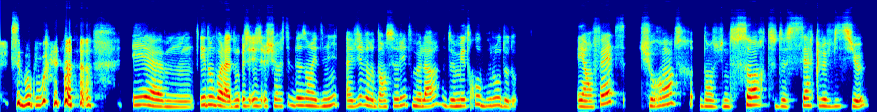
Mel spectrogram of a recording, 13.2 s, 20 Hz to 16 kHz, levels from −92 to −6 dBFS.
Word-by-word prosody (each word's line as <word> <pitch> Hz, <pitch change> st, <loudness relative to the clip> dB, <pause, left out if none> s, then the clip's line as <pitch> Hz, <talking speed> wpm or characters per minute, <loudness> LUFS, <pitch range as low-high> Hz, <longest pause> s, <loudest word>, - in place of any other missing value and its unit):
c'est 325 Hz, -, +4 dB
beaucoup. 255 Hz, +3 st, +3 dB, 1.3 s
Et 255 Hz, +1 st, 0 dB
hem, 195 Hz, -6 st, +1 dB
et 255 Hz, -, +3 dB
donc 260 Hz, 0 st, +1 dB
voilà, 205 Hz, -7 st, +5 dB
donc 210 Hz, +2 st, -2 dB
je -, -, +2 dB
je 215 Hz, -1 st, 0 dB
je -, -, -2 dB
suis 220 Hz, +1 st, 0 dB
restée 215 Hz, +5 st, -9 dB
2 235 Hz, 0 st, +1 dB
ans 230 Hz, -, +2 dB
et 210 Hz, -, 0 dB
1/2 235 Hz, +6 st, -3 dB
à 200 Hz, 0 st, -2 dB
vivre 235 Hz, -1 st, -1 dB
dans 200 Hz, -1 st, -4 dB
ce 220 Hz, +3 st, -2 dB
rythme 240 Hz, -2 st, -2 dB
là 205 Hz, +6 st, -1 dB
de 215 Hz, -2 st, -2 dB
métro, 215 Hz, +6 st, -1 dB
boulot, 225 Hz, +3 st, -3 dB
dodo, 200 Hz, -, -5 dB, 0.9 s
et 205 Hz, -1 st, +2 dB
en 190 Hz, 0 st, -1 dB
fait, 315 Hz, -, +1 dB, 0.2 s
tu 225 Hz, -, -2 dB
rentres 265 Hz, +5 st, -2 dB
dans 210 Hz, -1 st, -2 dB
une 200 Hz, +1 st, -4 dB
sorte 255 Hz, +2 st, +2 dB
de 210 Hz, 0 st, -1 dB
cercle 230 Hz, +2 st, -1 dB
vicieux 210 Hz, -, -2 dB
220 Hz, 175 wpm, -21 LUFS, 205-255 Hz, 1.3 s, voilà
